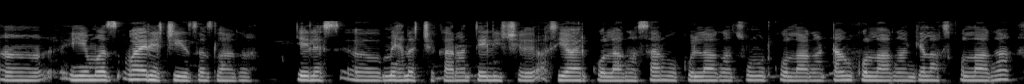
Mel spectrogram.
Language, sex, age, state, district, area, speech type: Kashmiri, female, 45-60, Jammu and Kashmir, Ganderbal, rural, spontaneous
